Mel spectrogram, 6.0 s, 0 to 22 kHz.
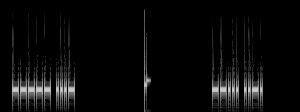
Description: Morse code, heard as a keyed tone, about 30 wpm, 700 Hz. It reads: 0 V 7 F
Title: Single-Letter Single-Number 30wpm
